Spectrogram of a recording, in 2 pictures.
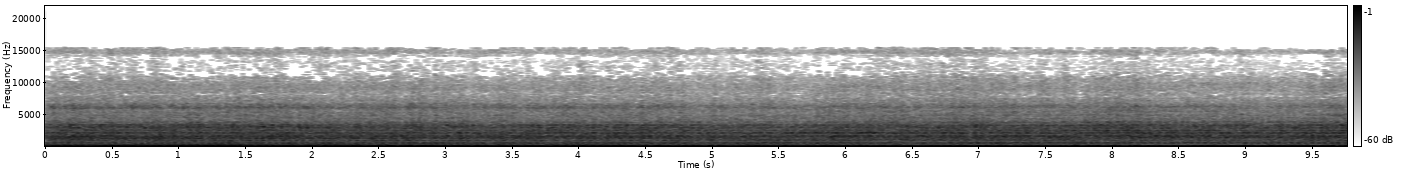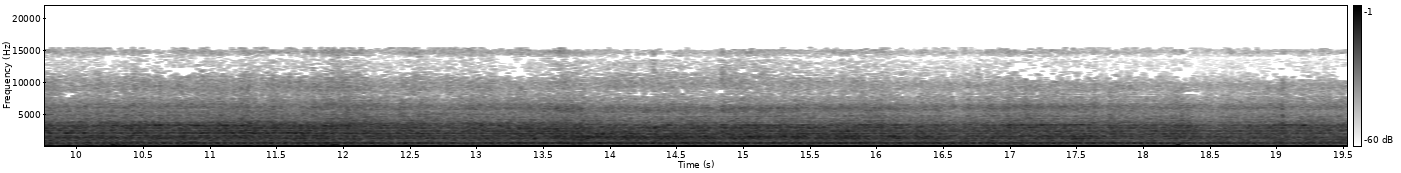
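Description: Heavy diesel engine running at a steady speed: a constant low hum with an even mechanical whir above it that holds level throughout.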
